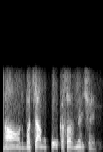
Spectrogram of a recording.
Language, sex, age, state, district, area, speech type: Maithili, male, 60+, Bihar, Madhepura, rural, conversation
